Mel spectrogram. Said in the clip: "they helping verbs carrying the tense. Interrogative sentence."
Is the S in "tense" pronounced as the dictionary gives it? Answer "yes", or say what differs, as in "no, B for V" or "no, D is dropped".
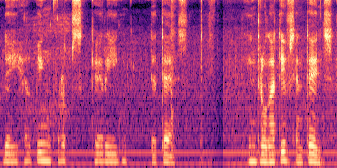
yes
